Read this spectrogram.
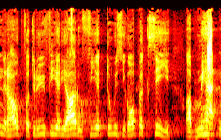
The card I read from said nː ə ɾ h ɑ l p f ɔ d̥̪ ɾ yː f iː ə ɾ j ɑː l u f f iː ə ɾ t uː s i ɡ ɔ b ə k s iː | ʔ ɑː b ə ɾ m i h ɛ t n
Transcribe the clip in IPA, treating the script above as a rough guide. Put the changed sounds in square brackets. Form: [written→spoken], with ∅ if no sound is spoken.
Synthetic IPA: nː ə ɾ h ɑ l p f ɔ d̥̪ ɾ yː f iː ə ɾ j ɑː [l→ɾ] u f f iː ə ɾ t uː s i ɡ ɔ b ə k s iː | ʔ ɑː b ə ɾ m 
